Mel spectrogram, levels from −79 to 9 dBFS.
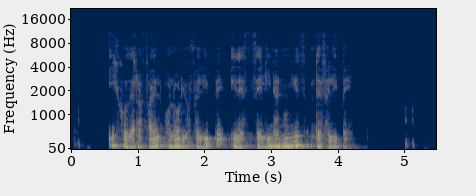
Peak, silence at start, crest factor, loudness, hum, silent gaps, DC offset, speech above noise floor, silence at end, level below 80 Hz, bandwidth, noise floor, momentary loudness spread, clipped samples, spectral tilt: -8 dBFS; 0.55 s; 16 dB; -25 LUFS; none; none; under 0.1%; 63 dB; 0.45 s; -42 dBFS; 10.5 kHz; -86 dBFS; 11 LU; under 0.1%; -8 dB/octave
